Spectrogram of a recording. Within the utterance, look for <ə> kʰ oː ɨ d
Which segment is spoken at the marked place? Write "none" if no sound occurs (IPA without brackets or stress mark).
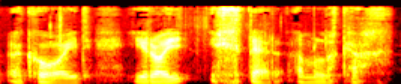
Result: ə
